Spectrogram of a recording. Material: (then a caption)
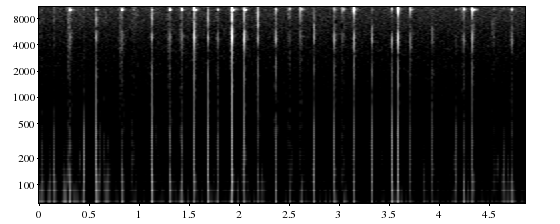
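Glass. Long nails tap and scratch a small dark green glass serum bottle with a dropper cap, giving a quick, uneven run of about 27 soft, dry clicks with faint scratching between them. Each tap is short with no ring, a low thump topped by a bright glassy tick, and the whole clip stays quiet.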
